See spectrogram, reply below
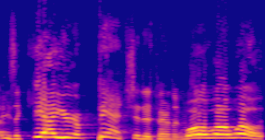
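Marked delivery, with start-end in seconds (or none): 0.4-1.4 high, slow, loud taunt; imitated mad kid. Mad boy insults his sister, loud mock shout. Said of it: "he was mad because his sister". 1.9-2.6 high, loud rapid interjections; mock alarmed parents. Parents stop their swearing son, high mock alarm.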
